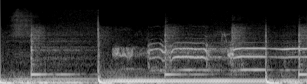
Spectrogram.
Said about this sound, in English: Is this a goddamn goose? Hey, Mr. Goosey, what's your name?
